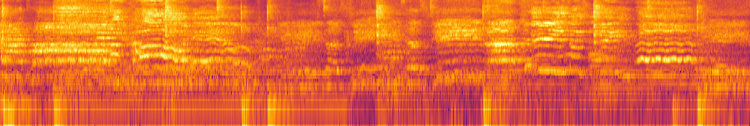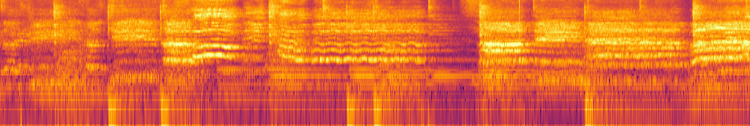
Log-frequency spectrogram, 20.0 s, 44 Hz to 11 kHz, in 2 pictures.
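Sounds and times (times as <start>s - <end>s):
low beat thumps: 0.0s - 7.0s, 8.8s - 12.8s
gospel choir singing: 0.0s - 20.0s.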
